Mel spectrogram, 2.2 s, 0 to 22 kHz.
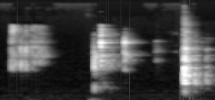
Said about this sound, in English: all three of you roll a d20.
